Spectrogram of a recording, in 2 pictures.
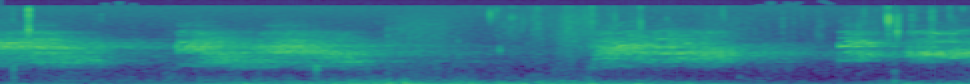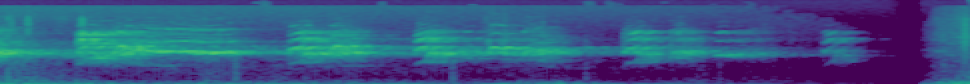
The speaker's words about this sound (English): You notice I switched to a different sound. This is a coyote distress, and a lot of times they just can't, even if you've already fired a gunshot, if you switch over to this one, they'll come right back in.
